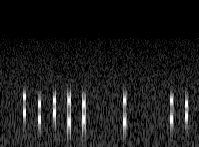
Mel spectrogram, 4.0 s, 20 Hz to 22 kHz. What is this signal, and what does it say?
DTMF, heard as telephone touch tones, dialled by machine, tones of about 60 ms. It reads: #4024 2 57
